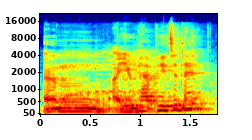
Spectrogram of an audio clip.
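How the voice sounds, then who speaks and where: A young Cambodian woman with a Khmer accent teaches English, asking a child simple questions in a room with an echo. She is patient, repeats each answer back and praises often. Her voice is bass-low, sing-song and mellow, at a moderate pace.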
